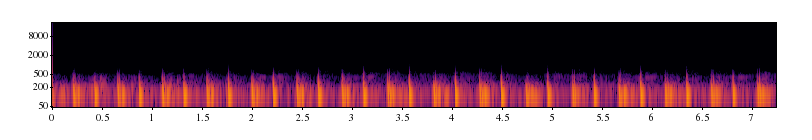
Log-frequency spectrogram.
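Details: Male's rapid, steady low thumping heartbeat at about 130 beats a minute, recorded live after exercising with caffeine; tagged irregular heartbeat; tachycardia.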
